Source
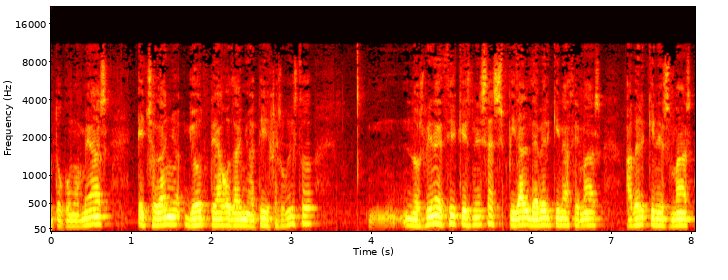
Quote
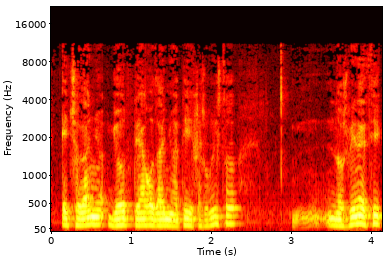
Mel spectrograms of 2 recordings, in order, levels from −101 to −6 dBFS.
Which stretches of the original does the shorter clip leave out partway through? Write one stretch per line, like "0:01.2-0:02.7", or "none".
none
